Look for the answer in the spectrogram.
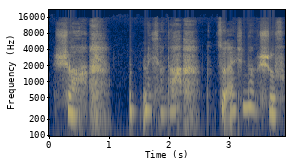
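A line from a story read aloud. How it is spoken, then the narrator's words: Heavy panting. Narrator (Chinese): 江环喘着粗气说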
